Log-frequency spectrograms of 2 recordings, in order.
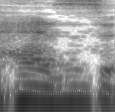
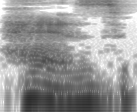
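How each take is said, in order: First: The word ends with a z sound. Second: The word ends with a z sound.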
